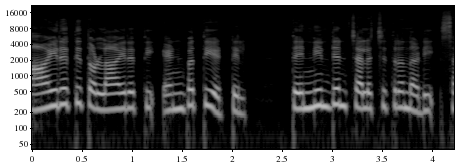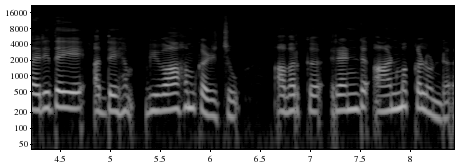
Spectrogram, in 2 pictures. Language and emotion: Malayalam, neutral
